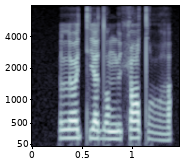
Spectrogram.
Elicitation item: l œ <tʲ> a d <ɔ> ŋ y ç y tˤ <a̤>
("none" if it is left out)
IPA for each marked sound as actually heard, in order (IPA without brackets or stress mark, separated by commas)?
tʲ, ɔ, a̤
